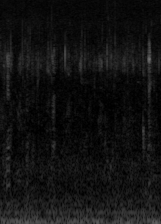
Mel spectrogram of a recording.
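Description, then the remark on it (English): A duck quacks several times in quick, irregular bursts, fairly quiet, over a steady low outdoor rumble. No one speaks. “He thinks the lady duck is ignoring him because she likes the ducklings so much.”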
